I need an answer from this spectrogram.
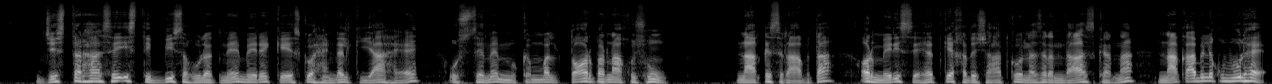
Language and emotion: Urdu, disgusted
